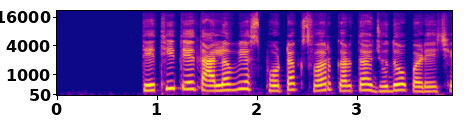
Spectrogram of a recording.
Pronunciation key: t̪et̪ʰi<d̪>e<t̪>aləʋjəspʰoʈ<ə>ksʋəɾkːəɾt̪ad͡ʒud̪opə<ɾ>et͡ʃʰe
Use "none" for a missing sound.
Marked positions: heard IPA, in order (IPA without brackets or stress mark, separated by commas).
t̪, t̪, ə, ɽ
